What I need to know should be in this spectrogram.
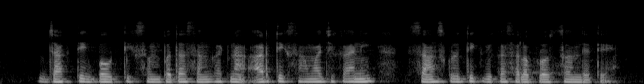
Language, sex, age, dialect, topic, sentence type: Marathi, male, 25-30, Northern Konkan, banking, statement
